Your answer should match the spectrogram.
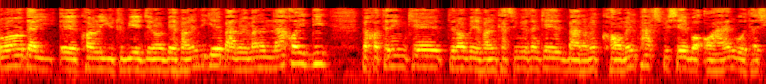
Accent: Iran; moved away; بعد اینکه من از ایران آمدم دیگه یادم رفته که چند استان به ایران اضافه کردن

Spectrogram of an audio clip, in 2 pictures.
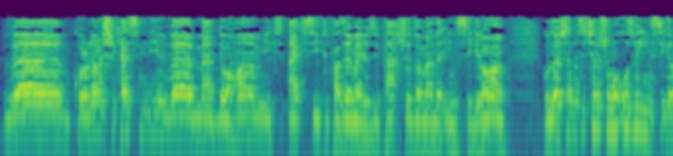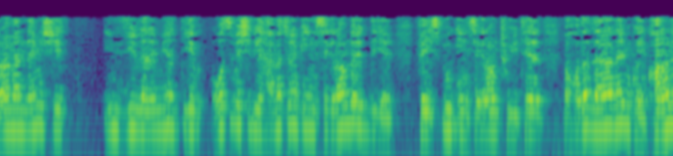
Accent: Iran; moved away; بعد اینکه من از ایران آمدم دیگه یادم رفته که چند استان به ایران اضافه کردن

